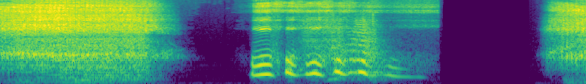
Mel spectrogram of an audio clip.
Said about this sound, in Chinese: 说完，瞌睡虫墩墩又回去睡大觉，床板跟着呼噜声摇晃起来。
